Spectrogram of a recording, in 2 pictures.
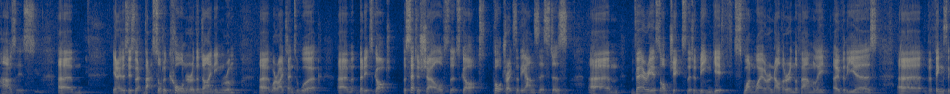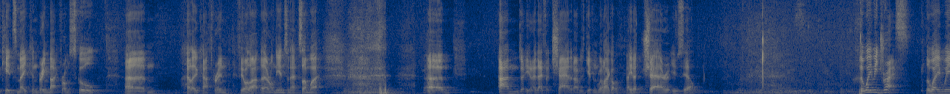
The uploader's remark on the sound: UCL Lunch Hour Lecture.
